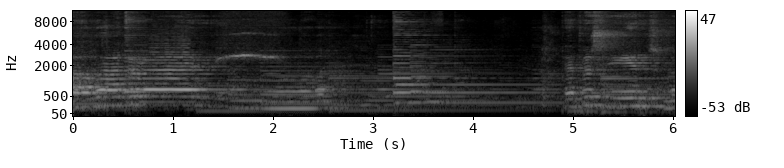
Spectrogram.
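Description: Live male singing with instrumental accompaniment, a slow song of long held notes. The music falls quieter in the middle and swells back about five seconds in.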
